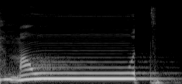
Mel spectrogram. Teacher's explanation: Jangan lupa keluarkan hams di ta atau angin ya. Maut. Di atasnya ada tanda waqaf, al-waqfu aula, artinya berhenti lebih utama.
